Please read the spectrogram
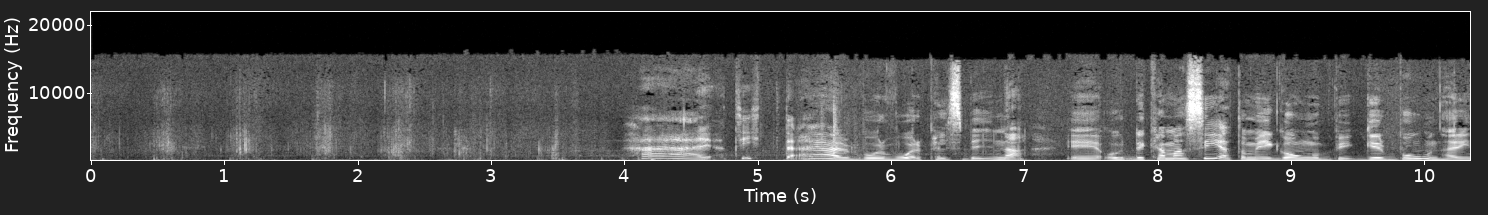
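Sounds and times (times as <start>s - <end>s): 
soft footsteps walking outdoors with a light scuffing crunch: 0.0s - 6.6s
speech: 4.1s - 10.3s.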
